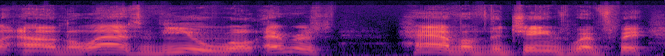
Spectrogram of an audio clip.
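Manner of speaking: ordinary talk, nothing marked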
